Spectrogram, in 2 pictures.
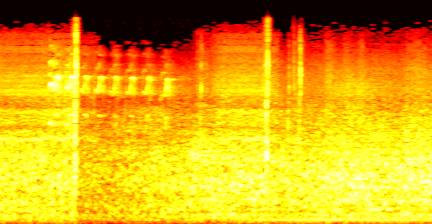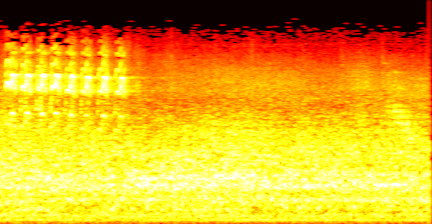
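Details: Female American kestrel in California scolds a red-tailed hawk with war-cry alarm calls: two fast bursts of shrill klee-klee-klee notes, about ten per burst, over wind-like noise with a few clicks.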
